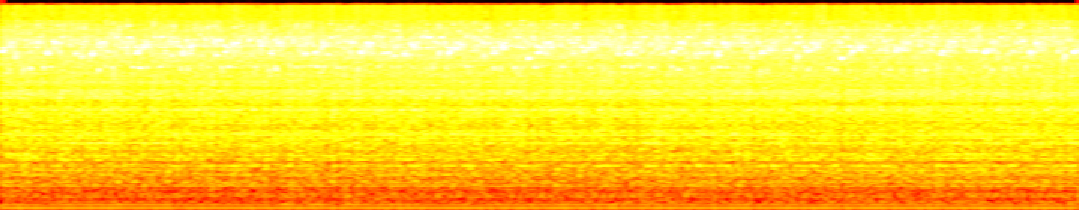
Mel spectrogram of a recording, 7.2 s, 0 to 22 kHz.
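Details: 2011 Ford Fiesta with only 10,000 km, cold start: a steady high-pitched squeal, constant and without rhythm, over the cold idling engine; the cause is not pinned down.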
